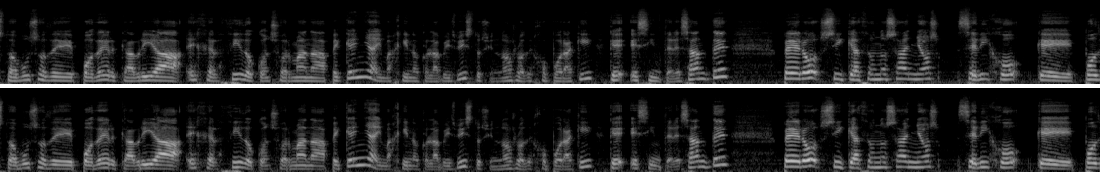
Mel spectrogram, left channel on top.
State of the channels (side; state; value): both; normal; correlation 0.61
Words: abuso de poder que habría ejercido con su hermana pequeña, imagino que lo habéis visto, si no os lo dejo por aquí, que es interesante, pero sí que hace unos años se dijo que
